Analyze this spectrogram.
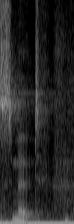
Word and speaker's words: SMUT: I did that's actually we pronounce it Smoot is how we pronounce i pronoun that I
